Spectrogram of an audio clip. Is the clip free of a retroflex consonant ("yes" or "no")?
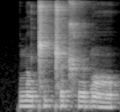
no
